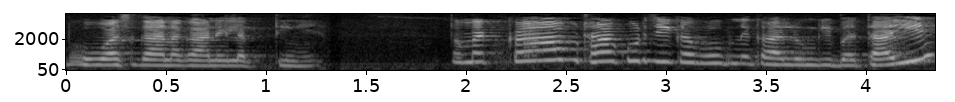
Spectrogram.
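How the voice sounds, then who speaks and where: A woman's voice: extremely high pitch, big pitch swings, moderate pace, pushed and bright, full character voice. A woman voicing a dutiful, chatty young daughter-in-law in a cartoon who explains herself at length. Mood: explaining. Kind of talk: cartoon voice acting.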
